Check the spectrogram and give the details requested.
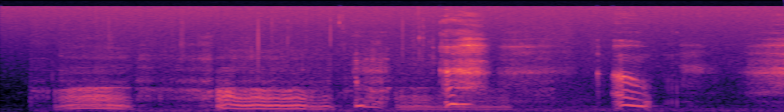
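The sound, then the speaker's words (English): A dog growls in several long, rumbling bursts separated by short pauses, fairly loud, with a few sharper snarling rises toward the end and no one talking. “Does the dog frighten you”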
